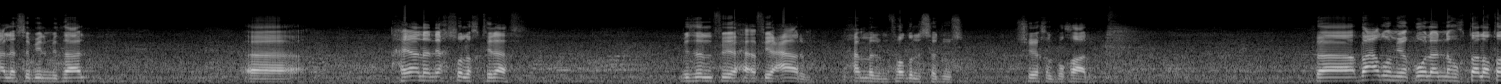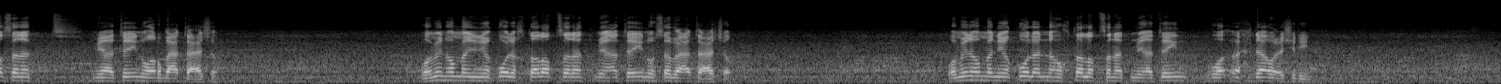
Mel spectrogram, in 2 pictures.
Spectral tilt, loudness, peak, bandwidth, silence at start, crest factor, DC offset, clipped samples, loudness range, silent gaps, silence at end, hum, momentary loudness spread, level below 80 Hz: -3.5 dB/octave; -22 LUFS; -6 dBFS; 14.5 kHz; 0 s; 18 dB; under 0.1%; under 0.1%; 5 LU; none; 0 s; none; 17 LU; -56 dBFS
